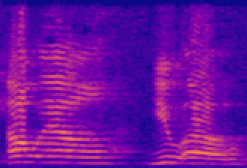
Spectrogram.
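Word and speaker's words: ἀπολύω: Apoluo with an accent on the O.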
